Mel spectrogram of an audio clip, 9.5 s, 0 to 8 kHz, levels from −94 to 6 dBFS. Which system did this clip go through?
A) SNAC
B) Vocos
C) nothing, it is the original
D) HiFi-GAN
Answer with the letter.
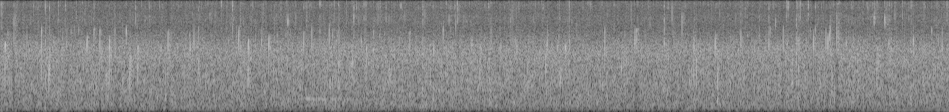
C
